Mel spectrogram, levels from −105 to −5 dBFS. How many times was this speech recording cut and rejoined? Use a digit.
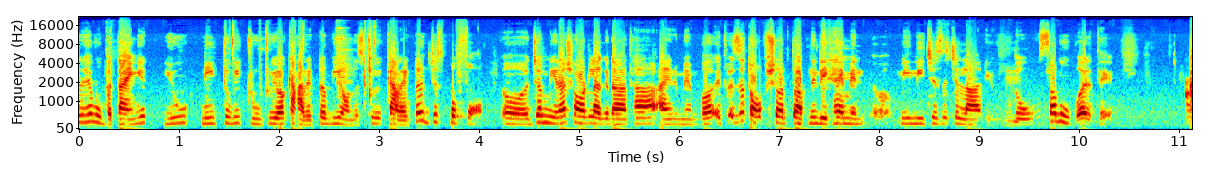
1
